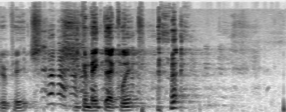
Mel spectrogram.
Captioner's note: laughs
